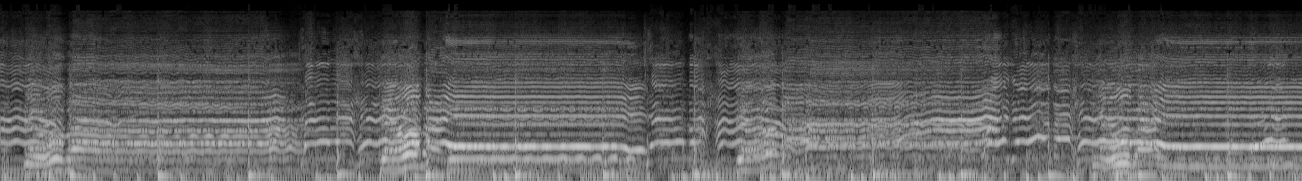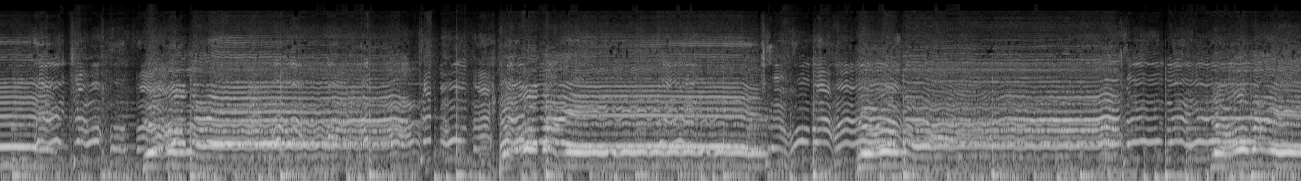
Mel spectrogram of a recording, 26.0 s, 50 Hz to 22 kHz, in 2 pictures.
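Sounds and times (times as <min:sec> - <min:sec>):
band with rhythmic beat: 0:00.0 - 0:26.0
person singing with vibrato: 0:00.0 - 0:26.0.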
